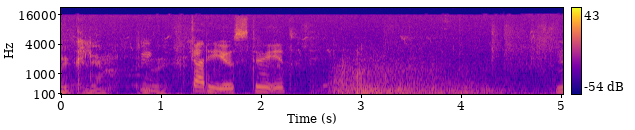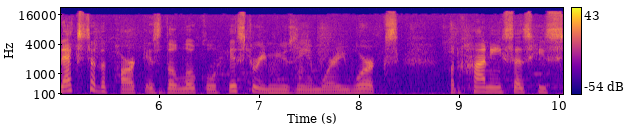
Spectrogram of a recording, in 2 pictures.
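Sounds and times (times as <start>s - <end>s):
speech: 0.0s - 2.4s, 5.0s - 10.0s
distant explosions rumbling: 1.4s - 5.2s.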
